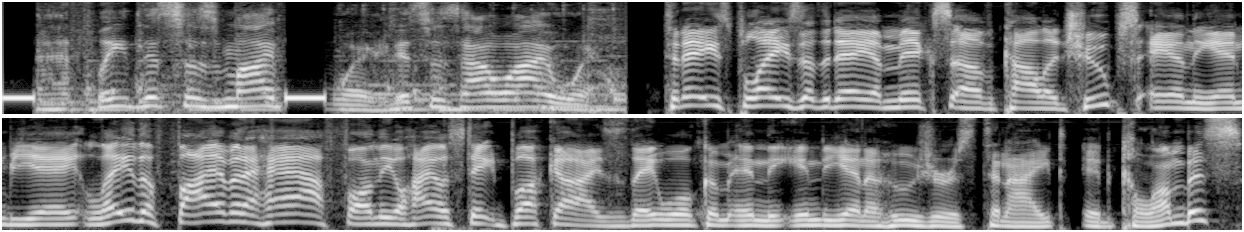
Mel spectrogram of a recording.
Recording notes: Open the phone lines for fans of IU and Purdue to chime in on the situation each team is.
